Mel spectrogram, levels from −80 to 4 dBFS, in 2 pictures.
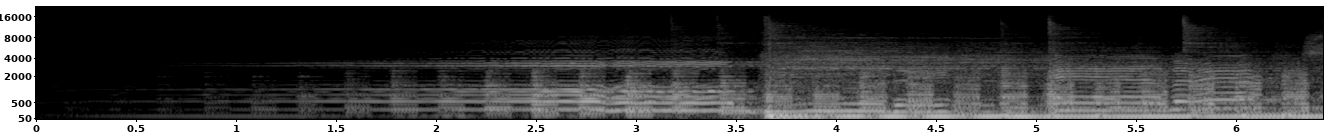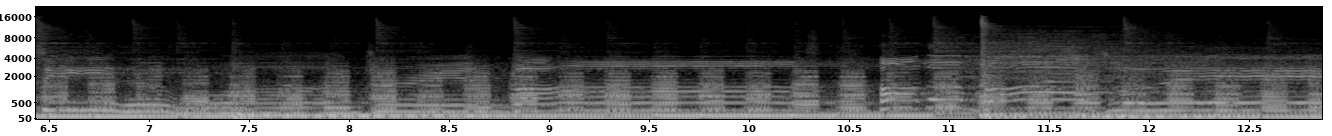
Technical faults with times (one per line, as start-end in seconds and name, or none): none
